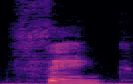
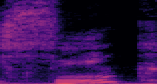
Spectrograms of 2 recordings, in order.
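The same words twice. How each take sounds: First: It starts with a th sound. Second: It starts with an s sound. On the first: The speaker calls it right. "put the tongue in the right place" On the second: The speaker calls it wrong. "it will sound like I think, like the sink"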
